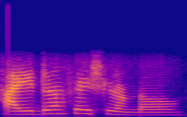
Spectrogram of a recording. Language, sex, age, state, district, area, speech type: Malayalam, female, 18-30, Kerala, Alappuzha, rural, conversation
